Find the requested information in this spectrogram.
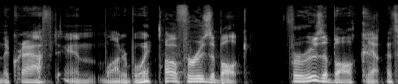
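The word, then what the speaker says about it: Fairuza Balk: to be in the craft and waterboy oh firoozeh bulk firoozeh bulk that's how you say I've been mispronouncing that name for decades but they come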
